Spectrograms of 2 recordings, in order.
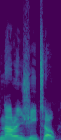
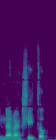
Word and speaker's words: Naranjito: Can I just pick you up on your pronunciation there? It would be Naranjito.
